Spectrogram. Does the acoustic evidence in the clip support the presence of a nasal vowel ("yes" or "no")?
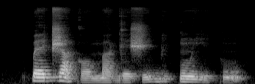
yes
